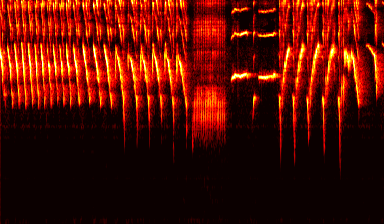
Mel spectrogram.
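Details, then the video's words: Canary song used as a master recording for training other songbirds: rapid series of high descending sweeps, a harsh buzzy burst, thin pure whistles, then more fast downward-sweeping notes. "Masteran Kenari Gacor Cengkok Mewah untuk Burung Bahan"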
